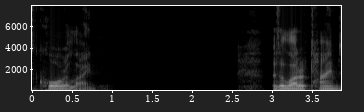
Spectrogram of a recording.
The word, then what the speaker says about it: Coraline: times in the book the adults that live in that same house get her name wrong they keep calling her Caroline and she keeps having to remind them it's Coraline there's a lot of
